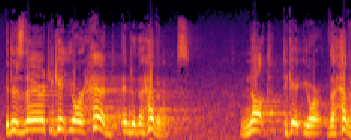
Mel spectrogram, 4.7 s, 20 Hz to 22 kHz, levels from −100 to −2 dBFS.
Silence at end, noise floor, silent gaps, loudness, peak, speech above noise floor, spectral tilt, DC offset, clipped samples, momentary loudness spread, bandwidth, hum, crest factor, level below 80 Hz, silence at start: 0 s; -43 dBFS; none; -12 LUFS; 0 dBFS; 32 dB; -5.5 dB/octave; under 0.1%; 0.1%; 14 LU; 13 kHz; none; 12 dB; -50 dBFS; 0.1 s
